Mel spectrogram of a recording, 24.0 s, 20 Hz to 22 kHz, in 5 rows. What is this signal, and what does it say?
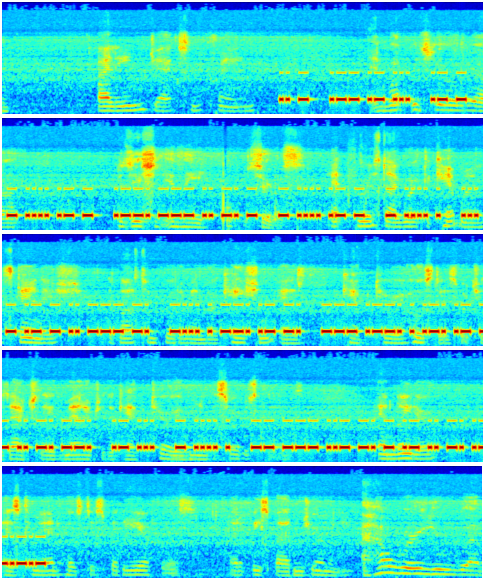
Morse code, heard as a keyed tone, machine-sent, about 38 wpm, 560 Hz. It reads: IT WAS AT THAT POINT THAT THE STATION BEGAN OPERATING AS THE MOUNTAIN.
